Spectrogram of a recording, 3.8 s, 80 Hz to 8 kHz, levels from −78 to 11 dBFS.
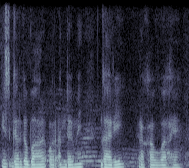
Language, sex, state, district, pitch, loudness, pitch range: Hindi, male, Arunachal Pradesh, Papum Pare, 130 Hz, -15 LUFS, 125-145 Hz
